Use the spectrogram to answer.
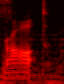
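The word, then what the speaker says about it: Raht: Is it Rat or Rat? Or I've never known how to say it. R-A-H-T. Rat? I think it's Rat.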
